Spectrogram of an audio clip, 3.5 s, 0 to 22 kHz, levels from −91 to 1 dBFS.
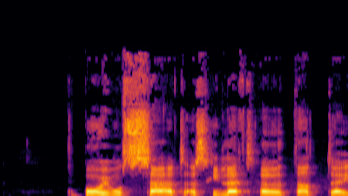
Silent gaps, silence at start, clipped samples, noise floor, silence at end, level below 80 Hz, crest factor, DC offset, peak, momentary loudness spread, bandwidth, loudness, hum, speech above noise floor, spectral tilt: none; 0.85 s; under 0.1%; -77 dBFS; 0 s; -62 dBFS; 14 dB; under 0.1%; -2 dBFS; 8 LU; 16.5 kHz; -15 LUFS; none; 62 dB; -2 dB/octave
